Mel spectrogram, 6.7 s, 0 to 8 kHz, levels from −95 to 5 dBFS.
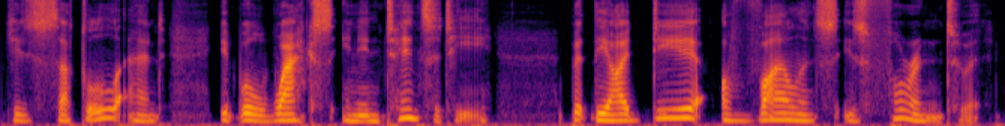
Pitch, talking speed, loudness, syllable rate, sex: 155 Hz, 160 wpm, -22 LUFS, 4.9 syllables/s, male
